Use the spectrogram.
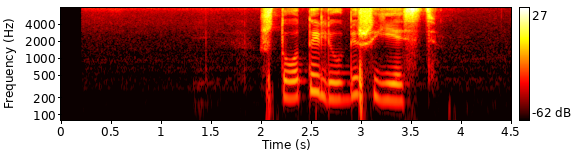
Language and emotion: Russian, neutral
